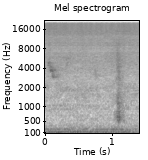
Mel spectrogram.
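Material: Nothing is struck.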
